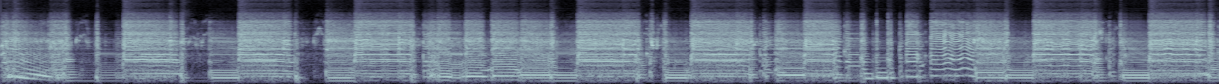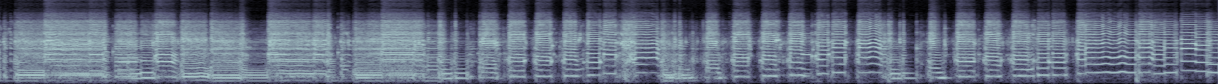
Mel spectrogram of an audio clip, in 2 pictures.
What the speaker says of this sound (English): Bridge pickup, single coil sound.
